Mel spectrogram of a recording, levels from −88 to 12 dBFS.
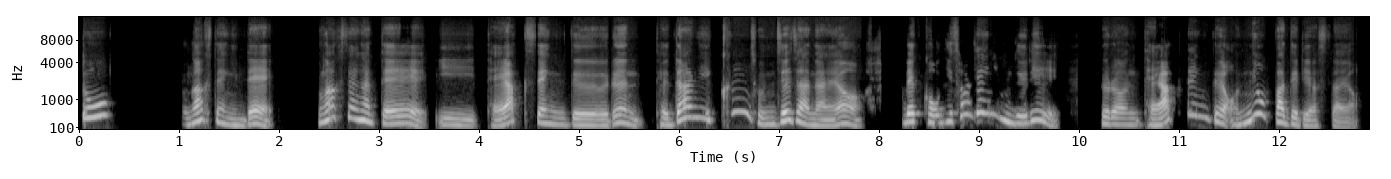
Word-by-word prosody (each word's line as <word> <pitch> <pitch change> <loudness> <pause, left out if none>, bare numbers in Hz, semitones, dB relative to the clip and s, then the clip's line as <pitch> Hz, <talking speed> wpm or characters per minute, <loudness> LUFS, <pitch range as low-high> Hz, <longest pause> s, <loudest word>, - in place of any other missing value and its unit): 또 385 +5 +3 0.7
중학생인데 185 - +1 0.4
중학생한테 245 - +2
이 155 -4 -5
대학생들은 160 +1 +1
대단히 290 - +1
큰 - - -8 0.2
존재잖아요. 175 - +2 0.4
근데 235 +2 +5
거기 220 +2 -1
선생님들이 285 - -1 0.4
그런 170 -3 -2
대학생들 310 - 0
언니 185 - -1
오빠들이었어요. 165 - -1
200 Hz, 235 characters per minute, -20 LUFS, 160-270 Hz, 0.7 s, 근데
